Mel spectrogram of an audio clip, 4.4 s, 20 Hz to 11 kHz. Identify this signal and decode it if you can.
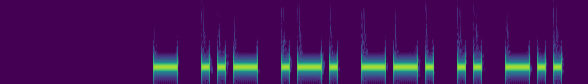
Morse code, heard as a keyed tone, about 20 wpm, 700 Hz. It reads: TURGID
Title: Pangram Challenge v2 - 20wpm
